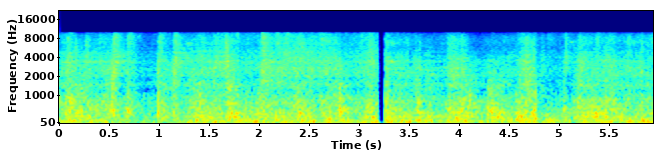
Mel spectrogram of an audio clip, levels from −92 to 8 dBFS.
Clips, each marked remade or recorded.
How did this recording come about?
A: recorded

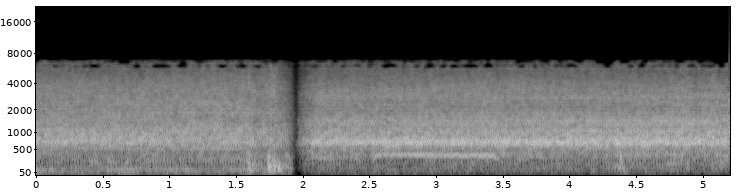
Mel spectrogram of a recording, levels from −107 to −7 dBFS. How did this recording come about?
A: remade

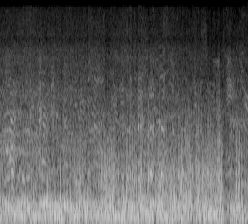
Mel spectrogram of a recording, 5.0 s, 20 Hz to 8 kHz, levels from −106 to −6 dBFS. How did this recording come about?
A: recorded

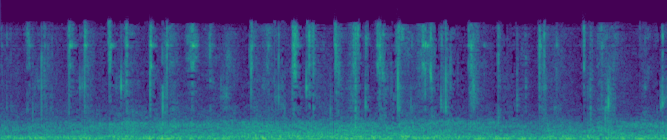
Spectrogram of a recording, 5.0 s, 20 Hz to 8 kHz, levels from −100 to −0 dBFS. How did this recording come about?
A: remade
